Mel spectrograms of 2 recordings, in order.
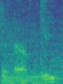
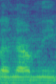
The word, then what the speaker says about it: Anomalie: In French it's Anomalie, in English Anomalie, since French is my main language. And as for the meaning of it, well, Anomalie means something that doesn't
